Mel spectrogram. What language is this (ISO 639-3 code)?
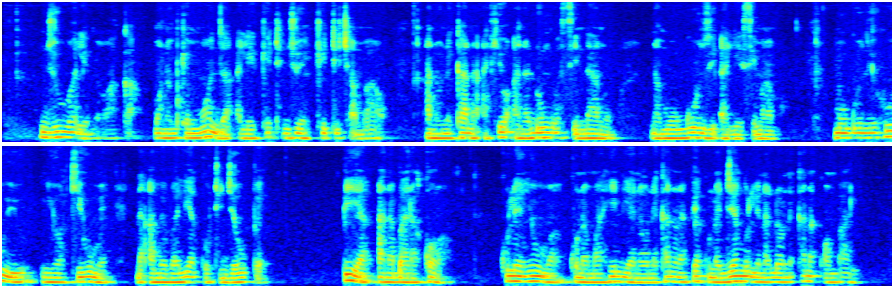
swa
